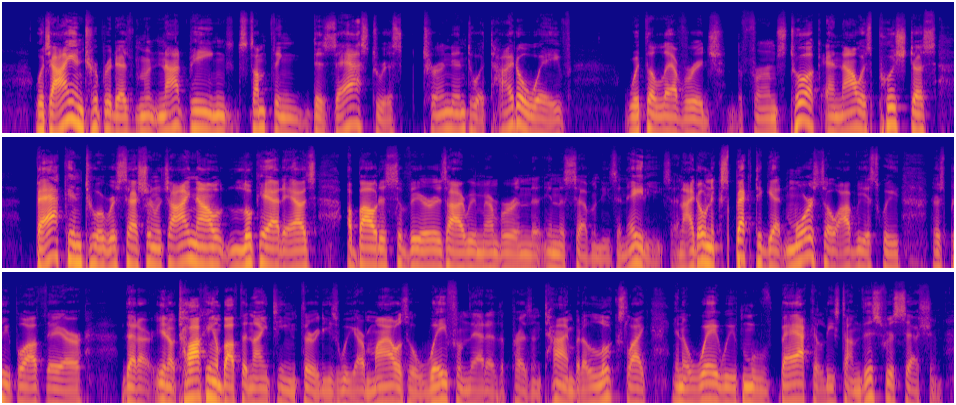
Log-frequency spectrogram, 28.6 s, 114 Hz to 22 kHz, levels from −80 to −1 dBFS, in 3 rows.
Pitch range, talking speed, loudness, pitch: 105-130 Hz, 195 wpm, -24 LUFS, 115 Hz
